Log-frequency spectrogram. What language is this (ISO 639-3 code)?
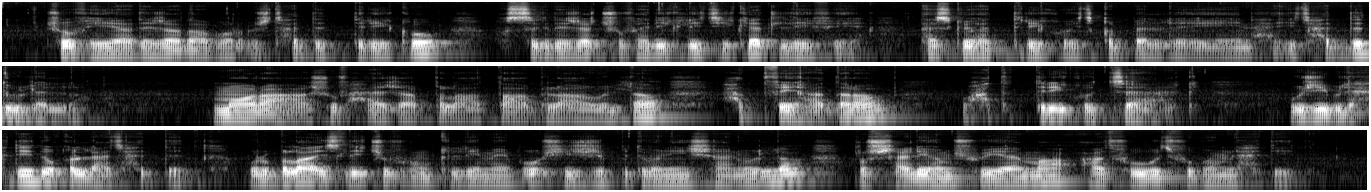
arq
